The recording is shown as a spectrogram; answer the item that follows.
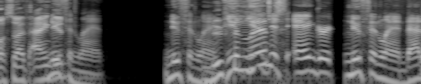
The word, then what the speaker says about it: Newfoundland: It is, I mean, you'd think, being an English speaker, it would be pronounced Newfoundland, right? But I know a bunch of people from that place, and they all get really angry if you say it that way.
